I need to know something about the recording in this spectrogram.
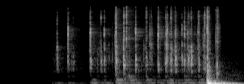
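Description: Computer keyboard typing: a rapid run of key clicks begins about half a second in and grows denser toward the end.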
